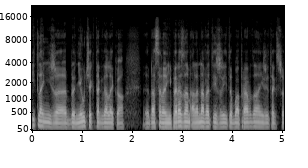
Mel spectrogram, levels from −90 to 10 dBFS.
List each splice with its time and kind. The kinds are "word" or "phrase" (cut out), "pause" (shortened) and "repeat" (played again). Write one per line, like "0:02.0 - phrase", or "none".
0:02.4 - word
0:03.1 - word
